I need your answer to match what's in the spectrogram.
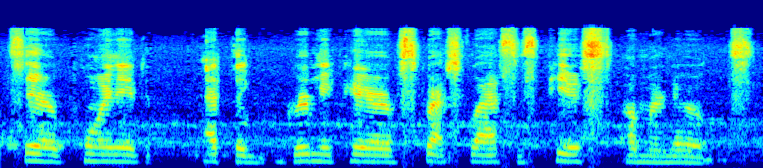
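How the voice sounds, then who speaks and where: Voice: mid-range voice, level tone, slow, close to an everyday voice. A gamer reading as the first-person narrator of a visual novel, in scripted narration. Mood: measured. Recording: clear background noise.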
